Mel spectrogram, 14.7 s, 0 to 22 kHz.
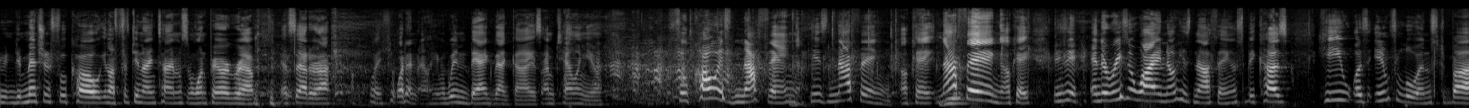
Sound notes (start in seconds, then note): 2.3 laughter; 8.1 applause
